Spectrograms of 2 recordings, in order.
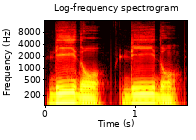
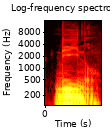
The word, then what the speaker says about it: Lee Know: It's closer to R, if that makes sense. Did you know that L and R doesn't have a big difference in Korean? We use it as a one character. So there's no difference between Lino and Reno. It's somewhere in between the two.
